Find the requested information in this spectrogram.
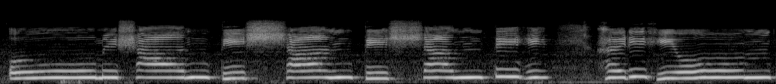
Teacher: বিসর্গের পর তালব্যস আছে সেজন্য আমাদের বিসর্গস্থলে তালব্যস হসন্তর মত উচ্চারণ হচ্ছে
